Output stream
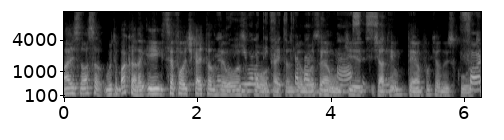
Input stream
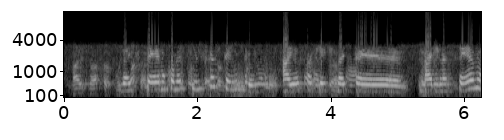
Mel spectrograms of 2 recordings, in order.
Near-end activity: present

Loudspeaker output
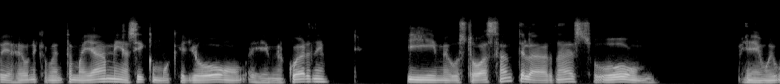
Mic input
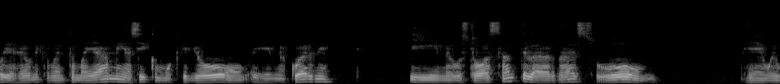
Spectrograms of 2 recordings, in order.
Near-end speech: none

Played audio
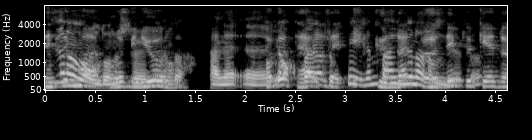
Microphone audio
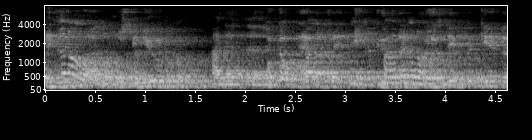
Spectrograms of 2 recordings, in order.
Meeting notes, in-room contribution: none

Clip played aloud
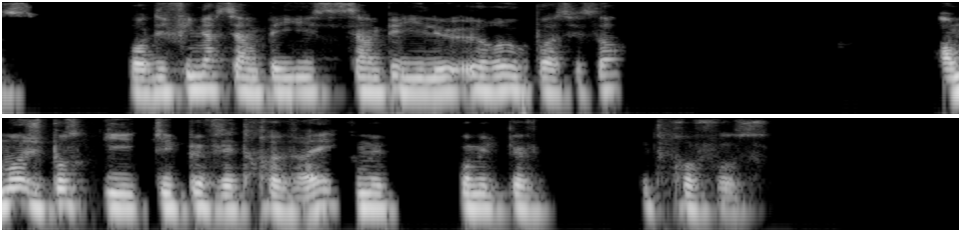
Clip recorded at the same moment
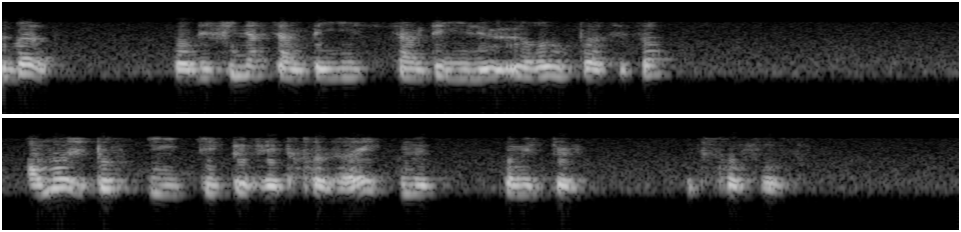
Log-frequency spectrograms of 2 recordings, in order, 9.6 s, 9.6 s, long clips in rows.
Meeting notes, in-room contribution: none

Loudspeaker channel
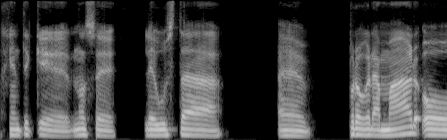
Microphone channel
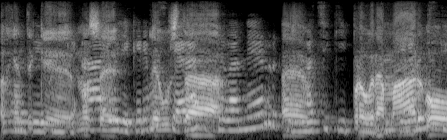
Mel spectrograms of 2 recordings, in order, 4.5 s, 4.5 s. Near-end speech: present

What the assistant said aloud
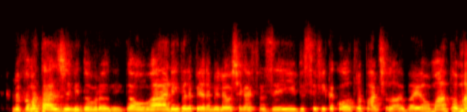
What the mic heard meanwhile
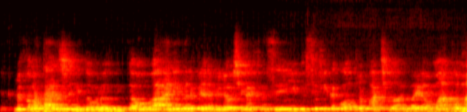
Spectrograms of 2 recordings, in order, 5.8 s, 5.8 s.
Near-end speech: none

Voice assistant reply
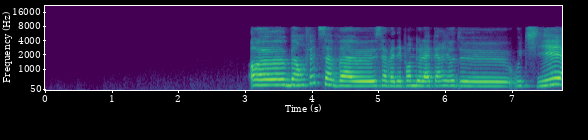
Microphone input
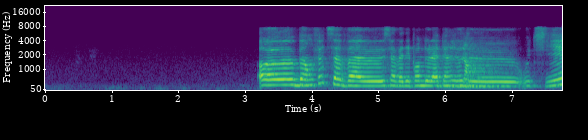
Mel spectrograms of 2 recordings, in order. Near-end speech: present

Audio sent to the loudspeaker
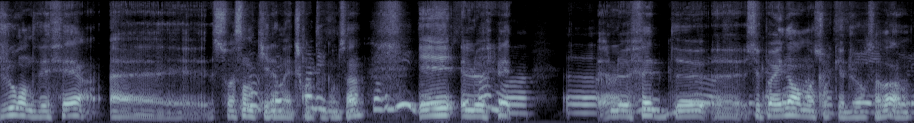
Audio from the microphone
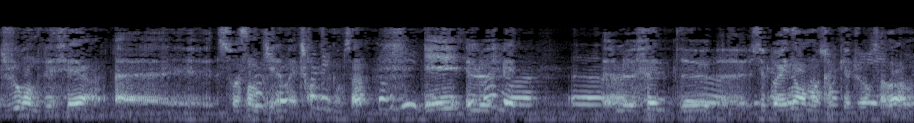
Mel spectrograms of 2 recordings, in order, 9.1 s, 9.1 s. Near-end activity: none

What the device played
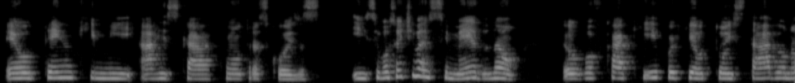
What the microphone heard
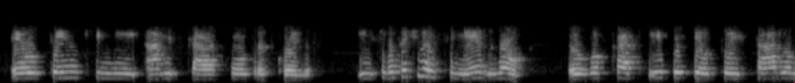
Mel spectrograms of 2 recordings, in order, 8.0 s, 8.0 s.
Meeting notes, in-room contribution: none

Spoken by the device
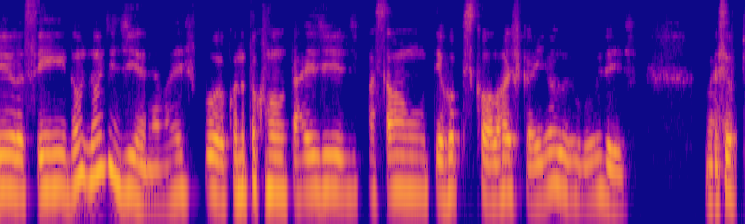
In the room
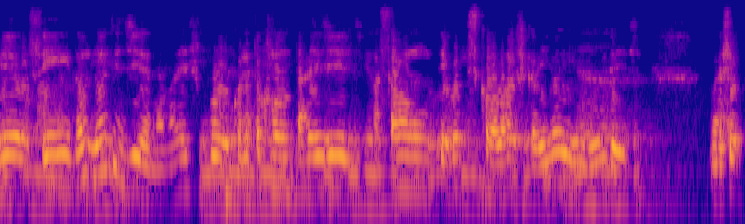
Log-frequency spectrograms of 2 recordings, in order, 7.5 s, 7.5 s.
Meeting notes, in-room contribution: present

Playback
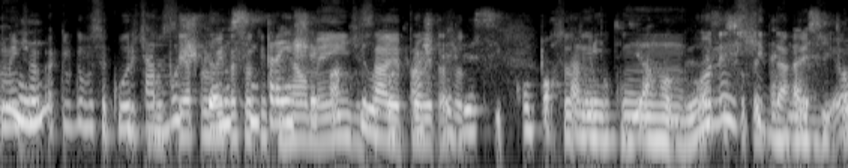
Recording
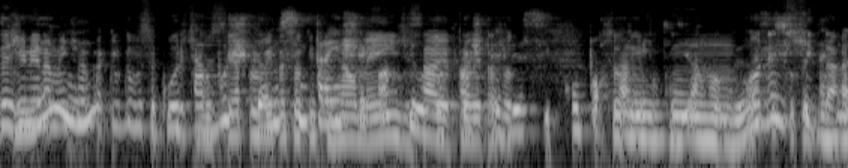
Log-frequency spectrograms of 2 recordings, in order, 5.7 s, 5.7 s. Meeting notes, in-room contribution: none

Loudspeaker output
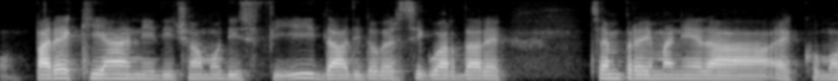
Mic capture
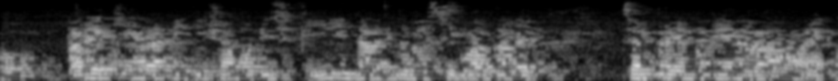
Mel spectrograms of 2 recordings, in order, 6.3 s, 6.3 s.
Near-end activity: none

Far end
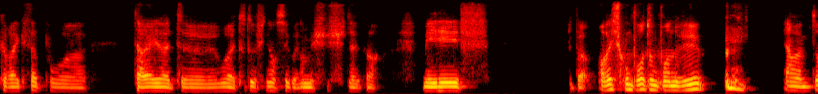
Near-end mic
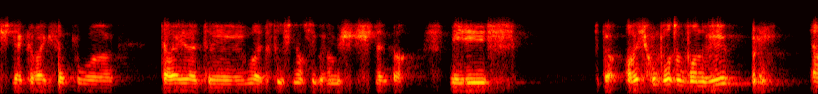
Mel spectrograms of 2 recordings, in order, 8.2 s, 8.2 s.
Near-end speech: none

